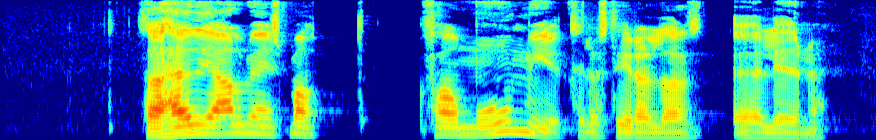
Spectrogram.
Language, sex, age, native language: Icelandic, male, 20-29, Icelandic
